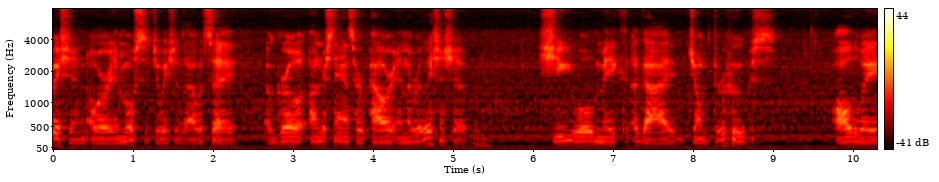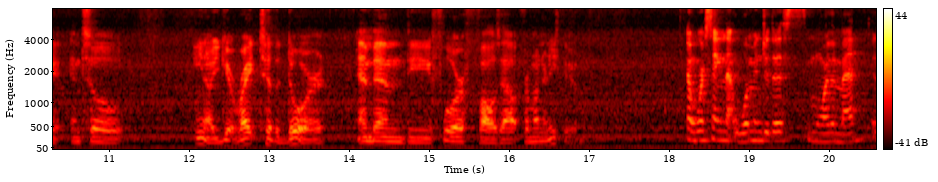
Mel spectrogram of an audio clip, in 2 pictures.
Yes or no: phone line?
no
